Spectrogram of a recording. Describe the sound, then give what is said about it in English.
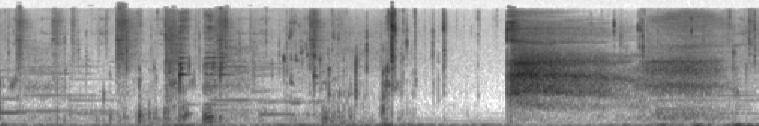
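Water is gulped close up, with wet swallowing and dripping liquid sounds and a soft breathy sigh, followed by a louder, rushing splash of water. “you hear the water? Hold on. Hear the gulping and everything.”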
